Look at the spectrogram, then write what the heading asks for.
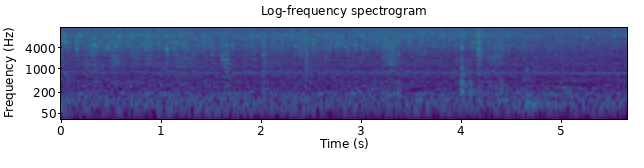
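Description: Food sizzling steadily in a hot pan, with a continuous crackling hiss and occasional sharper pops from oil, plus faint clatter of cookware in a kitchen.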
